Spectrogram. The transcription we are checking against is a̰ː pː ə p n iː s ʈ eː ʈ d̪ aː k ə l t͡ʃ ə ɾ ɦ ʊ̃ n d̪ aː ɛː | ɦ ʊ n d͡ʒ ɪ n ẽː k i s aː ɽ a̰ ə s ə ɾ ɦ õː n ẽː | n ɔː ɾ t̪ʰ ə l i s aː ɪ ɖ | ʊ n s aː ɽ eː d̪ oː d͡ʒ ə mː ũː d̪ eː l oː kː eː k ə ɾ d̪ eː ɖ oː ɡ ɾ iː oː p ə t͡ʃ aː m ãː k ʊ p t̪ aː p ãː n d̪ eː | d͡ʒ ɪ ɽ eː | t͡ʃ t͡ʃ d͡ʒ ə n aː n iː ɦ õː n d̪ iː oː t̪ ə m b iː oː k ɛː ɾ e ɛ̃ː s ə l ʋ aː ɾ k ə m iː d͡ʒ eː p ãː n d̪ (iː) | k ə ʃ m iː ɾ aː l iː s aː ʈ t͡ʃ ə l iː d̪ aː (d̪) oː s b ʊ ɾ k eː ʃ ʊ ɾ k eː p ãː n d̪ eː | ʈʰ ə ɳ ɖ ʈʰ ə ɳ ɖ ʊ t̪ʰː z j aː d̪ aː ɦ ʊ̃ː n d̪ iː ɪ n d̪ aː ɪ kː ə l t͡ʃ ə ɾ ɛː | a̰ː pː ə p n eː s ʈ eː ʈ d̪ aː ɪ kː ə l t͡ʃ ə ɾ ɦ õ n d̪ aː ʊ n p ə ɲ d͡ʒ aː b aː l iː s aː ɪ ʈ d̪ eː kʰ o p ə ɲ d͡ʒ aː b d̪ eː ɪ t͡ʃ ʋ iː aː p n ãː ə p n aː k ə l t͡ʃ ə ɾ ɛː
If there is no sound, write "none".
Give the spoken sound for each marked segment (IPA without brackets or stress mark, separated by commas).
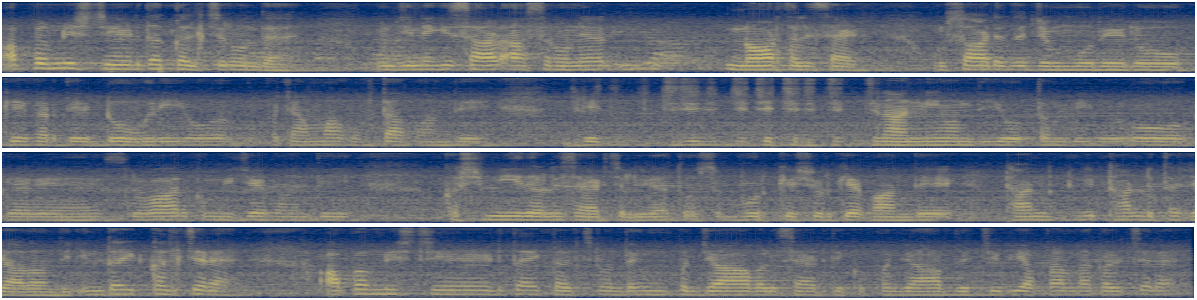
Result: iː, t̪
